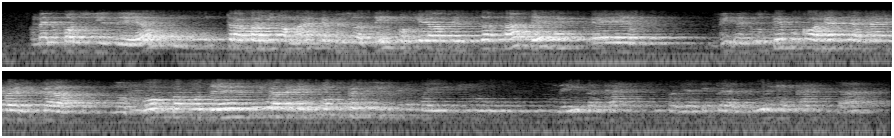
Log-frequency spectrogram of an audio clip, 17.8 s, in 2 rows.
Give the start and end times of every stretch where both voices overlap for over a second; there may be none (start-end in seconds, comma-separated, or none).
10.1-12.7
